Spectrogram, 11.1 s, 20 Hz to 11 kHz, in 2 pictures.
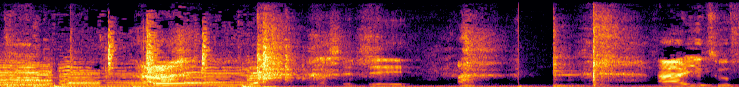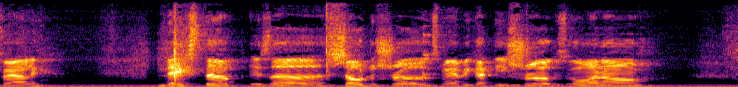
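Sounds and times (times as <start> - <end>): background music: 0.0 - 2.4
low room hum: 0.0 - 11.0.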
